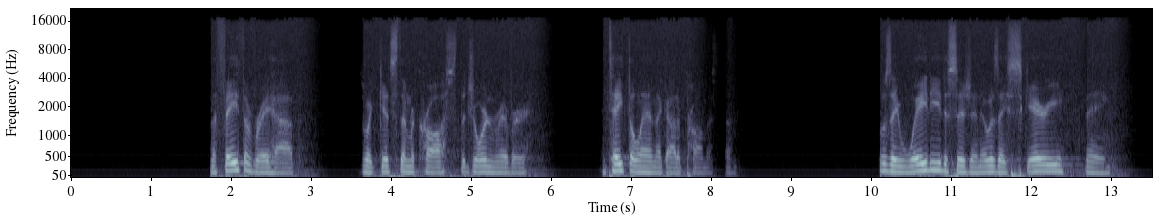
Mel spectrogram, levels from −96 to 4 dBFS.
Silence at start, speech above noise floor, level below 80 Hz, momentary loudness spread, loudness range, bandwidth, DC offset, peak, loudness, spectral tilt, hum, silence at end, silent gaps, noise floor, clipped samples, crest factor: 1.75 s; 50 dB; -54 dBFS; 16 LU; 6 LU; 17.5 kHz; under 0.1%; -18 dBFS; -35 LUFS; -6.5 dB/octave; none; 0.45 s; none; -84 dBFS; under 0.1%; 20 dB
